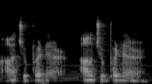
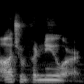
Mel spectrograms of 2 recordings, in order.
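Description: First: It is said with a French-style pronunciation. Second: It is said with an American English pronunciation. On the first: "会法文的学生说这个就念成entrepreneur" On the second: "很多美国人就念成entrepreneur"

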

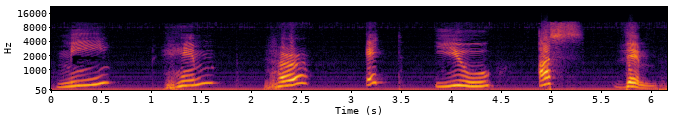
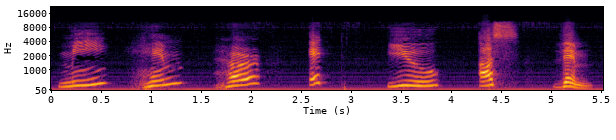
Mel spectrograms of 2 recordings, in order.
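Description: The two takes are said the same way.

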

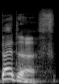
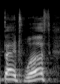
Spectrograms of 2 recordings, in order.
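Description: First: The W sound in the name is silent. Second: The W sound in the name is pronounced. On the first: This is how locals reportedly say the name. "which I've been told is actually said Bedworth" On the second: This follows the spelling of the name. "I'm going to say Bedworth because it's got a W in it"

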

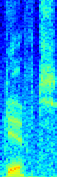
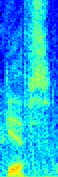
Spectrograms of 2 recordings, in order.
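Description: First: The t sound is clearly pronounced in the word. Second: The t sound is dropped from the word.

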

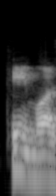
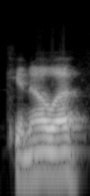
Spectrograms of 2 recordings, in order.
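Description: First: The word is said in its accepted pronunciation. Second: The word is sounded out as it is spelled. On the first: This is how the word is actually said. The speaker calls it right. "is how it's actually said" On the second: The speaker is trying the word for the first time. The speaker calls it wrong. "for people that are properly giving it a first attempt"

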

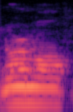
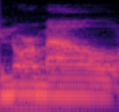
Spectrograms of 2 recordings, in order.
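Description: First: The last syllable is a reduced, plain L sound. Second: The last syllable has a full, spelled-out vowel. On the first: The speaker calls it right. "instead of saying normal" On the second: The speaker calls it wrong. "they might say normal"

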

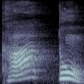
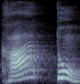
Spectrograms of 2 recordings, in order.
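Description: The two takes are said the same way.

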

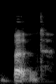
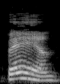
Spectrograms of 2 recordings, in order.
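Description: First: The vowel is reduced to a schwa. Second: The vowel is a full 'a' sound. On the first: "band becomes bund"

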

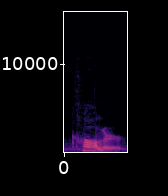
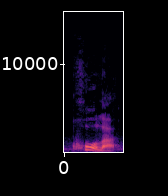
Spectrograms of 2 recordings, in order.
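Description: First: American accent, open first vowel, curled r sound. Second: British accent, rounded first vowel, no r sound. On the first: "按照美音再来一遍" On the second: "如果是英式发音的，前面是发o 这个声音，后面发a"

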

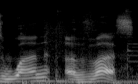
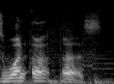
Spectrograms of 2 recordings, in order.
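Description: First: The V sound of 'of' is pronounced. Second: The V sound of 'of' is dropped. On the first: The speaker calls it right. "Eu não posso omitir esse som do V" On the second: The speaker calls it wrong. "E eu não posso simplesmente dizer he's one of us"

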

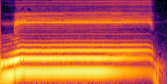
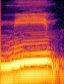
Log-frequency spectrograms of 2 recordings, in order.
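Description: First: The voice stays out of the nose. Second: The voice goes through the nose. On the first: The speaker calls it right. "तो इसको यूं पढ़ेंगे" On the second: The speaker calls it wrong. "मीम करके नहीं पढ़ेंगे, नाक में आवाज नहीं लेके जाएंगे"

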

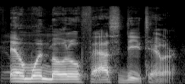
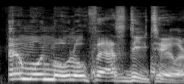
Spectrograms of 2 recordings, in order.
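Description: First: It is said in a plain narrating voice. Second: It is said in a hyped infomercial announcer voice.

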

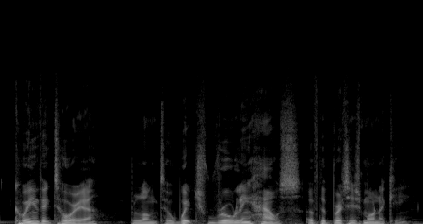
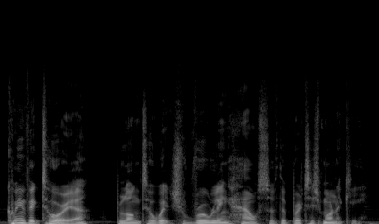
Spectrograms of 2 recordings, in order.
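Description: Both takes have the same delivery.

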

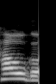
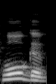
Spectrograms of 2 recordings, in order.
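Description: First: The name has an au vowel sound. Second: The name has a plain o vowel sound. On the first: "es ist nicht Hauge" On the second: "es ist auch nicht Hoge, wie Sky das immer gesagt hat"

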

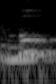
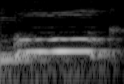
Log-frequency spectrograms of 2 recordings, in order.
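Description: First: The vowel is kept short. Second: The vowel is drawn out long. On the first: The speaker calls it right. "बुक म्हणतो" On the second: The speaker calls it wrong. "असं लांब म्हणत नाही आपण"

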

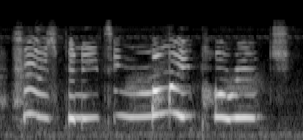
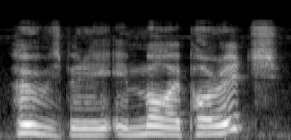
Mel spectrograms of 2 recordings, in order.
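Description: First: It is said in a squeaky voice. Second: It is said in a growling voice.

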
